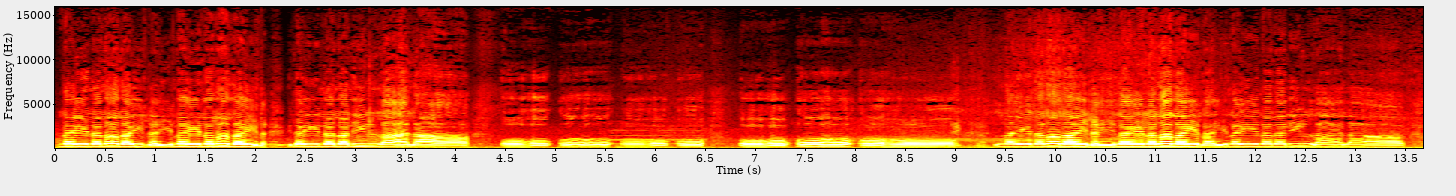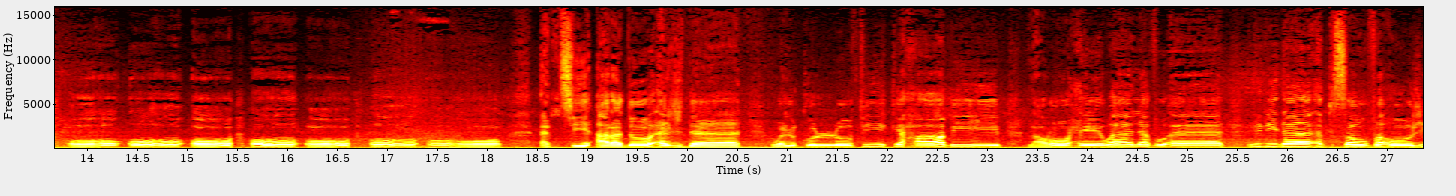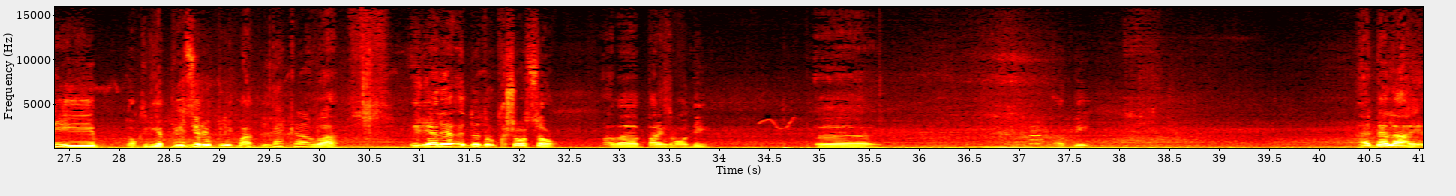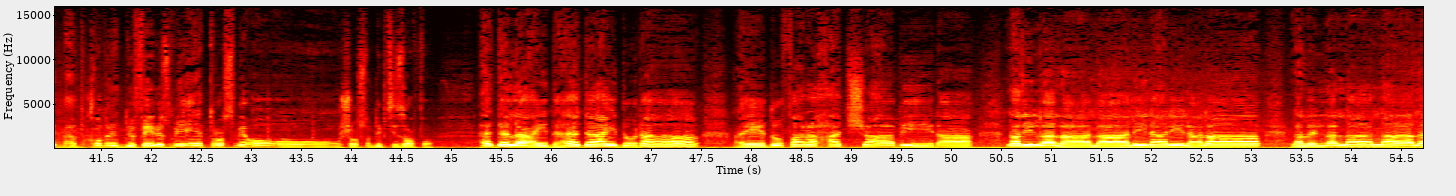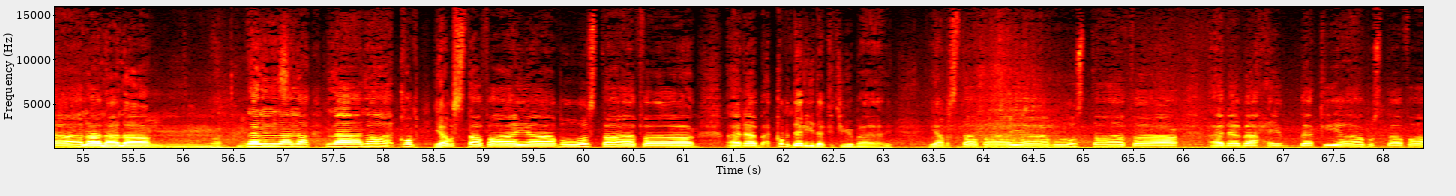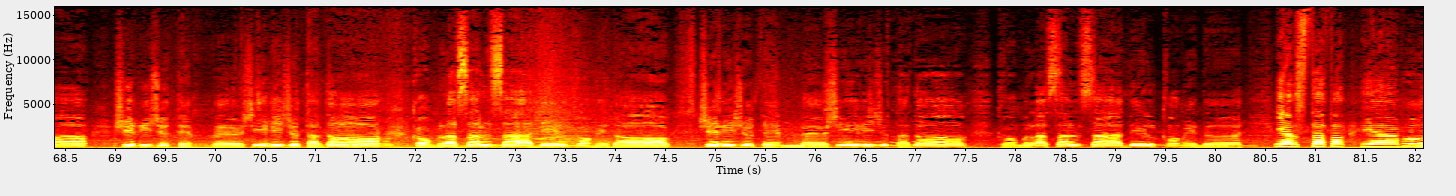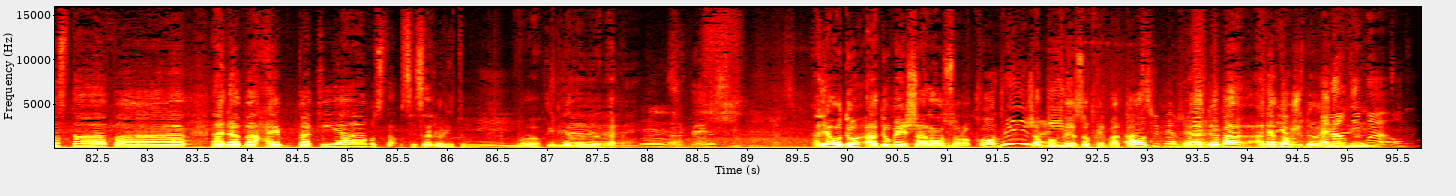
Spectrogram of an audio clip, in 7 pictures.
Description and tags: Fez-singing in the car
Local musician singing in his car while driving us back to the hotel.
Zoom H2
16 bit / 44.100 kHz (stereo)
Fez, Morocco - february 2010
Fez, field-recording, spokenwords, malevoice, Morocco, street, song, traffic, French, Moroccan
